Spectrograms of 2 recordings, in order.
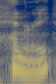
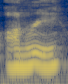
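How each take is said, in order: First: It is said like the English name Henry. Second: It is not said like the English name Henry. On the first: The speaker calls it wrong. "I mispronounced that on Monday, calling it Henry" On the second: The speaker calls it right. "I got it wrong"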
